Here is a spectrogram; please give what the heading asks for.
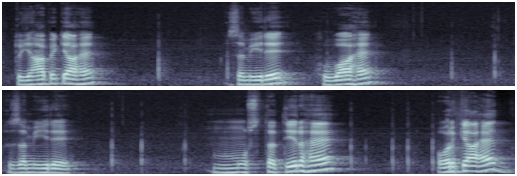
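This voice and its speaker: Male teacher, a little high-pitched, lesson delivery, asks and answers his own questions. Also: bright, forceful tone. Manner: stresses terms with rising pitch. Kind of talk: classroom grammar lesson.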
